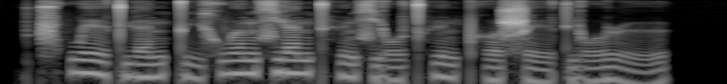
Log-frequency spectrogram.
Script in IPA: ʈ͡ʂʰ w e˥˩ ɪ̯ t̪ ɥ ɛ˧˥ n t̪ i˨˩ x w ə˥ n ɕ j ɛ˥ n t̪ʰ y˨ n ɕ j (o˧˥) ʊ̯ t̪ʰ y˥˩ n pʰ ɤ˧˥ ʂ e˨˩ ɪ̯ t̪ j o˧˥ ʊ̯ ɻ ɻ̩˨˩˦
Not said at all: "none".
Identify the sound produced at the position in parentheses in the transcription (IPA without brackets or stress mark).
o˧˥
